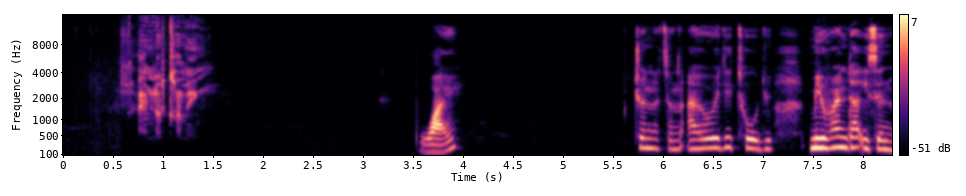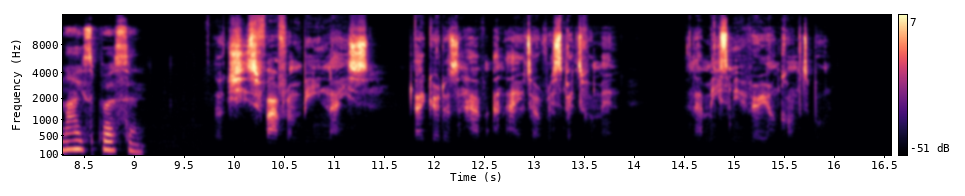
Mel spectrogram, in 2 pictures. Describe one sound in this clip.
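A young woman speaks quietly on a phone, close by.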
